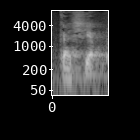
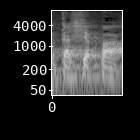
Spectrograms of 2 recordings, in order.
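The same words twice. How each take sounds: First: Kasyap with the final pa dropped, ending on a rising p; Kasyap, cut off after the p with a small rise; clipped ending. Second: Kasyapa, slow, every syllable said, final pa clearly voiced; full Sanskrit form. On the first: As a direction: say Kasyap short, stopping at the p. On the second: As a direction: spell out Kasyapa slowly, ending on pa. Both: Shown as a demonstration. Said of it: "cái chữ pa sau cùng người ta không đọc".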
